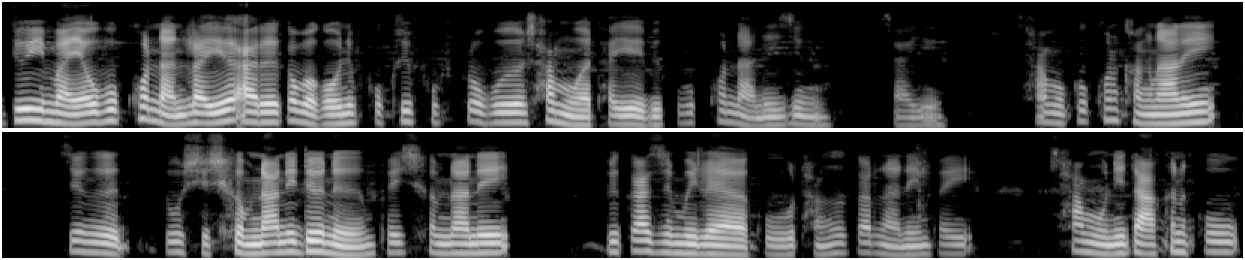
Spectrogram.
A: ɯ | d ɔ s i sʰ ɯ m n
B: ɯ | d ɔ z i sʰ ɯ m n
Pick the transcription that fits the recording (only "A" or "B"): A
